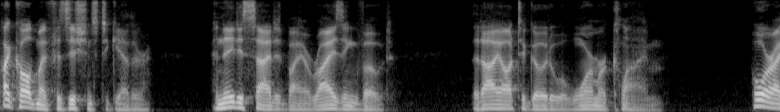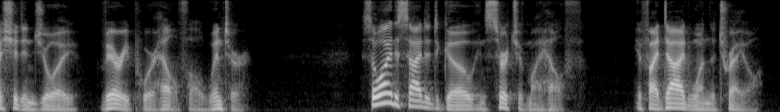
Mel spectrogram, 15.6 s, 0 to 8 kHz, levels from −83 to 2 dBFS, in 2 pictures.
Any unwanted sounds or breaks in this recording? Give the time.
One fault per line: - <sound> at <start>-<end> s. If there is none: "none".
none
